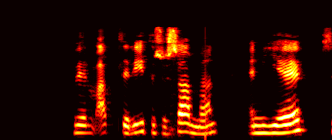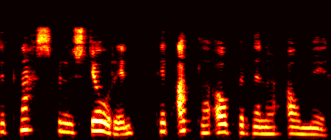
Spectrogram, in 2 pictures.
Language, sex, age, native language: Icelandic, male, 40-49, Icelandic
